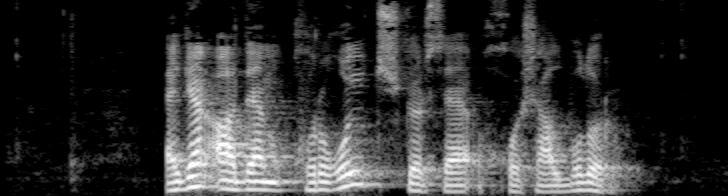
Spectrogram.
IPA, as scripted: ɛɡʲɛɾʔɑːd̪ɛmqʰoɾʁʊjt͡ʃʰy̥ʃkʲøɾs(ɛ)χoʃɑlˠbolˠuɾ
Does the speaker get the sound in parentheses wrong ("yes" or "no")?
no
